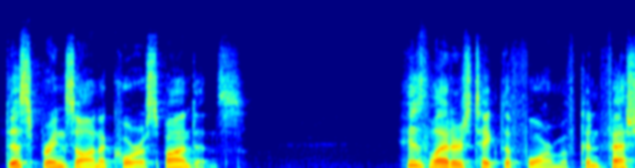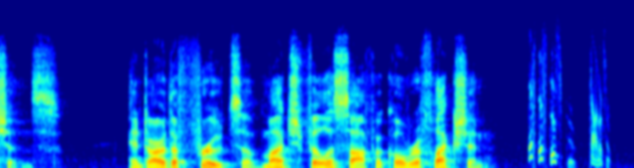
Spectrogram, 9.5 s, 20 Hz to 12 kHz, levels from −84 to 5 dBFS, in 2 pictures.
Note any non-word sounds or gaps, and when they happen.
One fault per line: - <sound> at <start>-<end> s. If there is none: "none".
- chirp at 8.7-9.3 s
